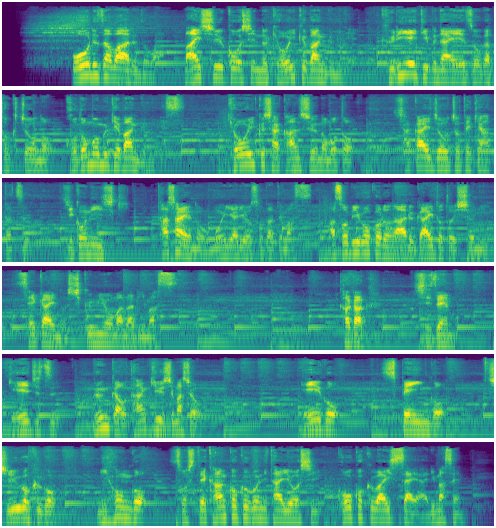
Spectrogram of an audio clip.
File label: Voice Reel JP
